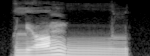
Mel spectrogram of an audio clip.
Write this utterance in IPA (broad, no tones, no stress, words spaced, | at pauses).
lʲɔ ŋuːl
